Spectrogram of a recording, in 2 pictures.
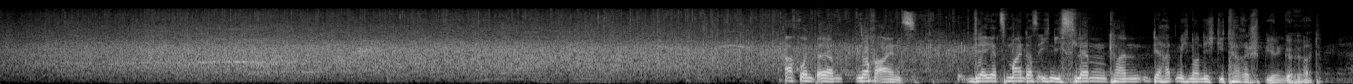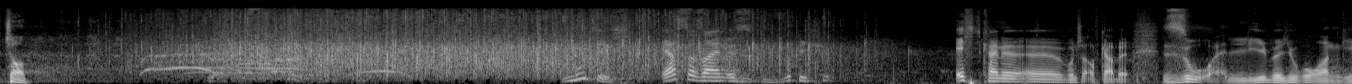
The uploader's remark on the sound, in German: Chaos Communication Slam (35c3). Hierbei geht es um einen Wettkampf bei dem selbstgeschriebene Texte live vorgetragen werden. Stimmt das Publikum zusammen über die besten Beiträge ab.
